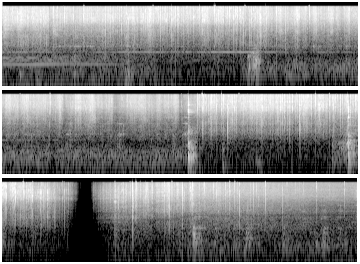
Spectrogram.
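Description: Fried rice sizzling in a wok as it is stir-fried, with a few knocks of the spatula against the pan. The sizzling breaks off for a moment about two-thirds of the way through, then resumes and fades toward the end.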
